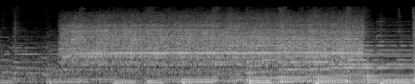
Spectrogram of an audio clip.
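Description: A handheld power cutter runs through fiberglass cloth for about three seconds, a steady whine with a hiss, starting just under a second in and stopping shortly before the end, over background music.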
